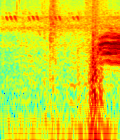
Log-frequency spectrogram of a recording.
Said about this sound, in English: A cunning crow.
